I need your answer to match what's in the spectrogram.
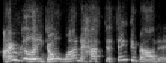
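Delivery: high, loud, carefree and breezy dismissive tone. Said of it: "She's like".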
